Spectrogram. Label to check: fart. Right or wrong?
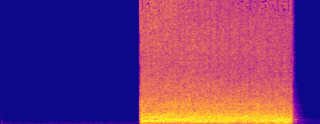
Right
